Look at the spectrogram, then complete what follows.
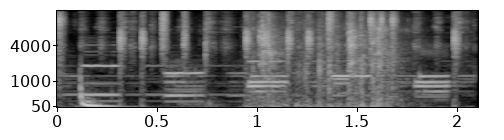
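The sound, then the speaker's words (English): A deck of tarot cards being shuffled, a quick run of crisp fluttering riffles and taps that rattle on for a couple of seconds, with faint tonal music in the background. “Let me get these cards shuffled up real quick.”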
